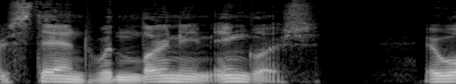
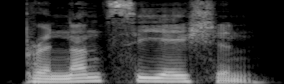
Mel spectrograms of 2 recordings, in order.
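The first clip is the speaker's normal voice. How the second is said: slow pro-NUN-ci-A-tion, main stress on the A; main and secondary stress. Shown as a demonstration. Teacher repeating the long word, main and secondary stress. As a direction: slowly show both stresses in pronunciation, A strongest. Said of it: "the A is the main stress".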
